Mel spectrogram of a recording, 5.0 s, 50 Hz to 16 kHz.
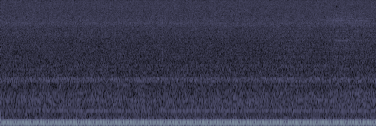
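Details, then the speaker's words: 2006 Toyota Corolla at idle on a 34°F day, after rear oxygen sensor replacement for P0037: a deep, loud rumbling drone, much boomier than normal, because the muffler broke off. "yeah you probably hear it's a little loud muffler decided to snap off last night so that's going to be your next video"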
